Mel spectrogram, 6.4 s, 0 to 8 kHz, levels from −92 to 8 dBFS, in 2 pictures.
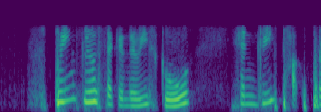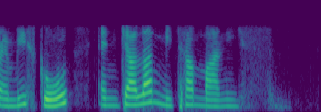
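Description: Throughout the speech, the sound is plainly muffled, slightly rough and synthetic. This points to the G.729 codec, which fits an 8 kbit/s link: each 10 ms frame is rebuilt from a vocal tract model, pitch prediction and sparse pulses, with nothing kept above 4 kHz.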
